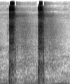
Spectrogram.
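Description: An air cylinder piston on a gun test fixture for AK rifles and pistols strikes the firing pin on the breech block, giving two sharp, loud metallic snaps about half a second apart.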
